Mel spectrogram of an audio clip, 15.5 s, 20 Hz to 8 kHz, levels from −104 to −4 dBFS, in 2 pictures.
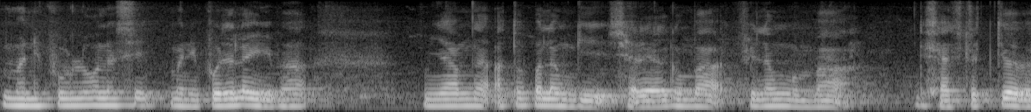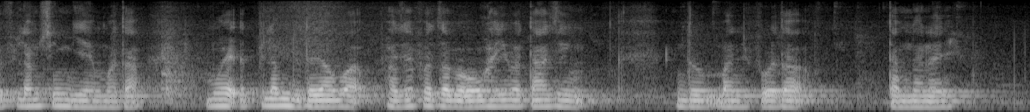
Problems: constant background noise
